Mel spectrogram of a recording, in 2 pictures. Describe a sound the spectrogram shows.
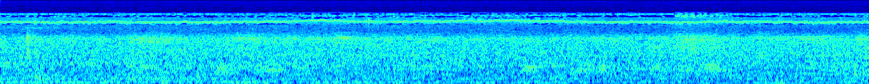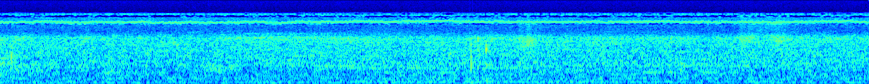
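A woman gulps water from a bottle.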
